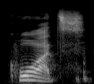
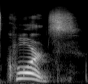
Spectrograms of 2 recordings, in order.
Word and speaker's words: quartz: some quats on it quats that's not how you say it it's it's quartz come on man okay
